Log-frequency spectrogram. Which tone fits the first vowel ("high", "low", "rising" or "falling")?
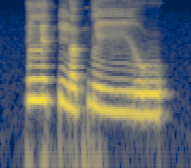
high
